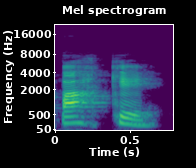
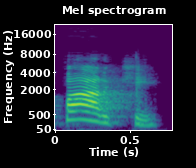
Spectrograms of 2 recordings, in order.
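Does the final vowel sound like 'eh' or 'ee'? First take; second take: eh; ee. First: The final vowel sounds like 'eh'. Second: The final vowel sounds like 'ee'. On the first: "Eu pronuncio o E, eu pronuncio como E" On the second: "Esse E final não tem acento, então se transforma em I"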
